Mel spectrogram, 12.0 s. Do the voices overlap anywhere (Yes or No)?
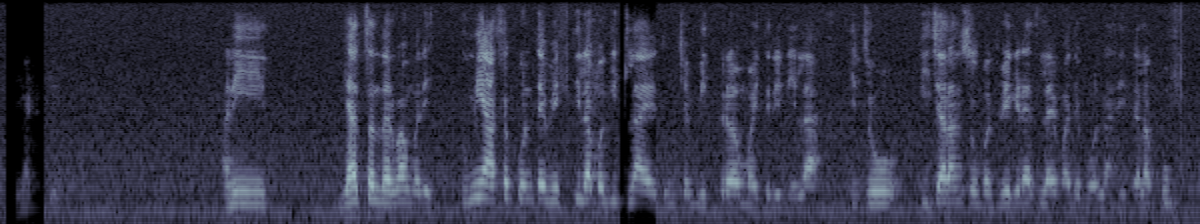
No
